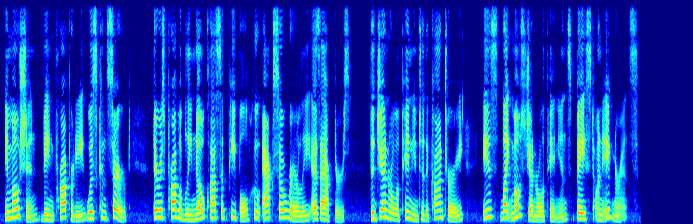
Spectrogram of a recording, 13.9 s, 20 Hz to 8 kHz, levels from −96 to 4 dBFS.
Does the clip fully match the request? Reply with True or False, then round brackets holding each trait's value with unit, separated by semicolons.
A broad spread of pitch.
True (6.6 semitones)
